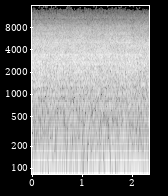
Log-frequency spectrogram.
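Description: Steady, even hiss with a faint low rumble underneath: the background noise of the recording, with nothing else sounding.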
